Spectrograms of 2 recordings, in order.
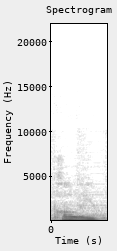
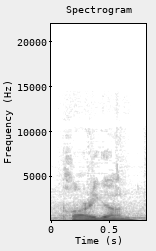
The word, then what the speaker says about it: Porygon: it was going to evolve poly it's not poly Porygon I think his name is polygon in the Japanese version but they pronounce it as Porygon anyway um that's all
